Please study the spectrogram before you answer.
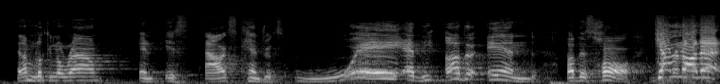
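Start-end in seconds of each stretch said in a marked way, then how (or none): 6.6-7.2 very loud, very high-pitched screaming. Retelling hearing a name called across a big hall: imitating someone screaming a name. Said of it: "he was screaming".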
